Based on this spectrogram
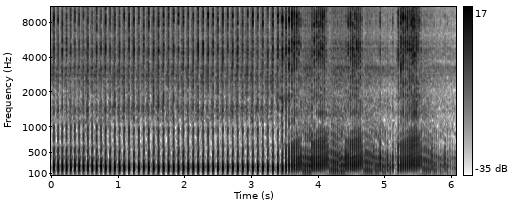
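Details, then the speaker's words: Honda Ruckus scooter after repairing broken exhaust weld on short exhaust: crisp even single-cylinder putter at idle with throttle blips rising and dropping cleanly; sounds better than originally, healthy sealed exhaust. "It's not too terrible. It actually sounds better than the original way this exhaust worked, and hopefully it will stay out of my way a little bit better than the way it was before."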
